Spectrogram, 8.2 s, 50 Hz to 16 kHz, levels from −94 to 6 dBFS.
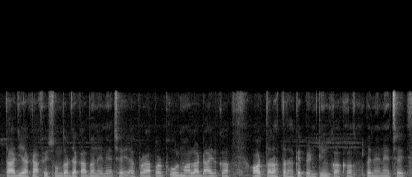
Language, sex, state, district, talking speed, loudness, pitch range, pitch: Hindi, male, Bihar, Muzaffarpur, 140 wpm, -33 LUFS, 110-115 Hz, 110 Hz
